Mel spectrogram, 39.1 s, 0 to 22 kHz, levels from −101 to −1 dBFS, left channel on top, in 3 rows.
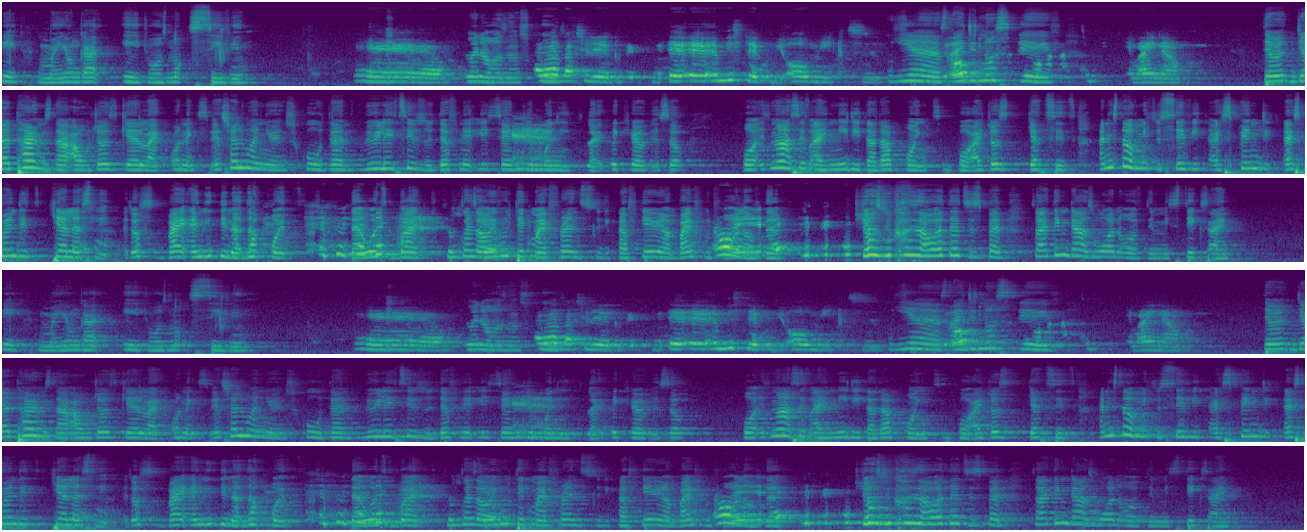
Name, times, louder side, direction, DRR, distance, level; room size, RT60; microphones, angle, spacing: voice 1, 0.0-2.5 4.6-5.6 8.9-10.5 12.6-19.8 20.4-29.0 29.6-30.2 30.5-33.9 34.7-38.3, left 4 dB, 40° left, 7 dB, 0.4 m, -37 dB
voice 2, 3.5-4.5 5.3-8.8 9.4-9.7 10.8-10.9 11.3-11.8 18.1-18.5 29.2-30.3 30.8-31.1 33.2-34.6, left 4 dB, 80° left, 12 dB, 0.8 m, -34 dB
20.5 x 9.0 x 7.2 m, 0.99 s
head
